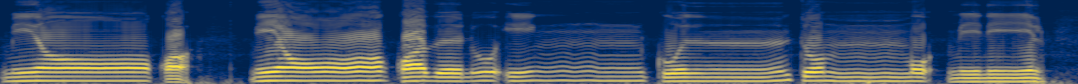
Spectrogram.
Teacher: Kemudian pada lafal mim mati bertemu mim, adanya 2 mim yang saling berdekatan, maka cara membacanya mim yang satunya dimasukkan kepada mim yang kedua dan ditahan suara mimnya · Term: idgham mim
